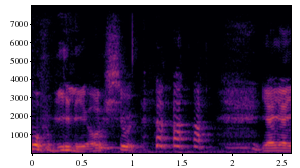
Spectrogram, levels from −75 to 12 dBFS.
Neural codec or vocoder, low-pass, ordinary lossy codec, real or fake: none; none; none; real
